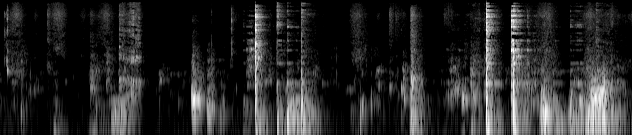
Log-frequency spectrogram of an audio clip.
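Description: Metal spoon and fork scraping and clinking against a plate while eating, with several sharp clinks in the second half.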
